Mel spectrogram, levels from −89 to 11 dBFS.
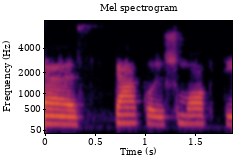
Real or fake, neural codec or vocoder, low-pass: real; none; 7.2 kHz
